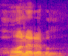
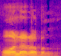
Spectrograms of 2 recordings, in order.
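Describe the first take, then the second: First: The word begins with an h sound. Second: The word begins directly with a vowel. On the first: The speaker calls it wrong. "প্রথমে এইচ ধরে উচ্চারণ করলে হয় হনারেবল" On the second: The speaker calls it right. "এইচ এর উচ্চারণ না হয়ে vowel ও থেকে উচ্চারণ শুরু হয়েছে"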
